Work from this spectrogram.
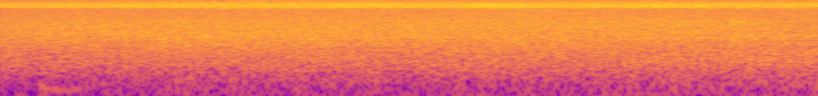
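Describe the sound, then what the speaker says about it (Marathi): A stream or flowing water on a trek through a Konkan village near Dapoli gives a steady, dense rushing wash that stays level and continuous throughout, with no voices. "छान वाहत्या पाण्याचा आवाज येतोय"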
